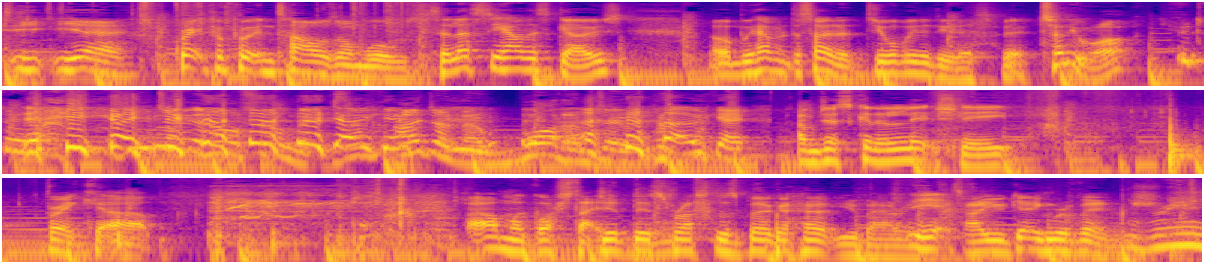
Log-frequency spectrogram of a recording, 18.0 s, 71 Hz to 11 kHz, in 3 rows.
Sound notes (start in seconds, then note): 5.9 laughs; 13.0 laughs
